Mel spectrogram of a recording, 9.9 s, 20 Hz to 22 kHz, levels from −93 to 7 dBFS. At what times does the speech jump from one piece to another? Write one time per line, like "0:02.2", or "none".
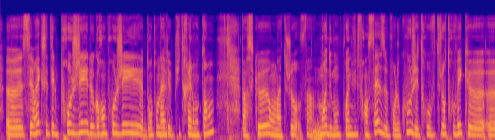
0:02.8
0:03.3
0:04.8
